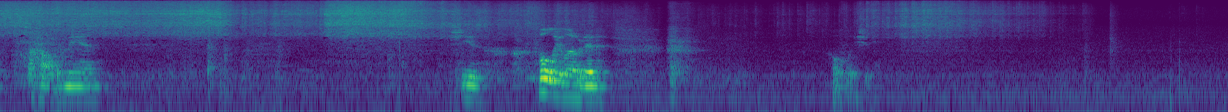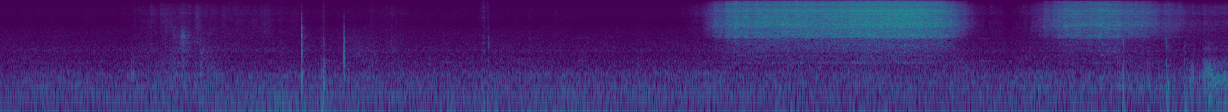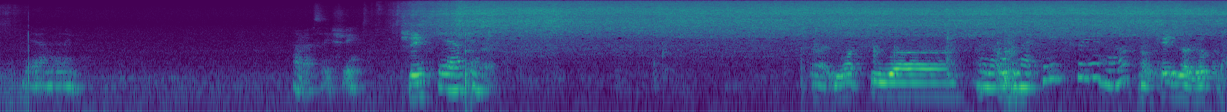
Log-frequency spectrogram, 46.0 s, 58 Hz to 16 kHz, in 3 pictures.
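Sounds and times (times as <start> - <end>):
rattlesnake tail rattle buzzing: 0.0 - 8.0, 8.7 - 13.7, 24.0 - 31.0, 35.4 - 46.0.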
